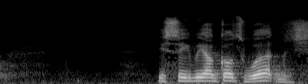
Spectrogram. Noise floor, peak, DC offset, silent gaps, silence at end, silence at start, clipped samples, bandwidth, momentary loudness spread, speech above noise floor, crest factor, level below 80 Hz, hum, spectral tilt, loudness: -56 dBFS; -6 dBFS; under 0.1%; none; 0 s; 0 s; under 0.1%; 9.8 kHz; 11 LU; 36 dB; 18 dB; -52 dBFS; none; -5.5 dB/octave; -21 LUFS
